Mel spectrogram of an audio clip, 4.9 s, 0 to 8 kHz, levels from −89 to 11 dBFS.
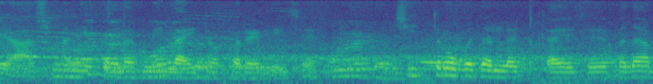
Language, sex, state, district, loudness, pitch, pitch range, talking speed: Gujarati, female, Gujarat, Gandhinagar, -16 LUFS, 170 Hz, 160-195 Hz, 160 wpm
